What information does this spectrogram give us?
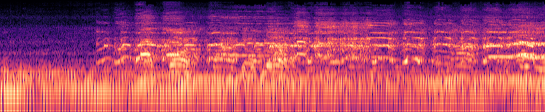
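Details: Kukuak Balenggek, the native singing chicken of Solok: after a quiet start, many arched, stepped crowing phrases pile up from several birds over a low background drone.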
